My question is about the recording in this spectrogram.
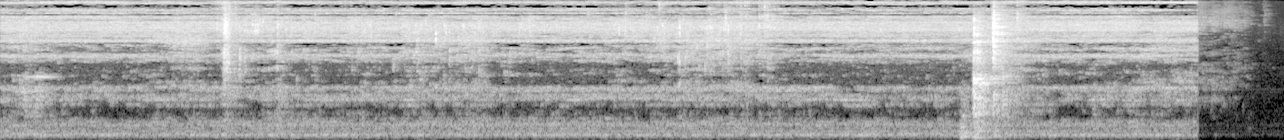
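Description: Liquid running steadily, like a stream of water poured into a bowl of flour for dough. There is a short sharp knock about two seconds in and a louder clunk near ten seconds.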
